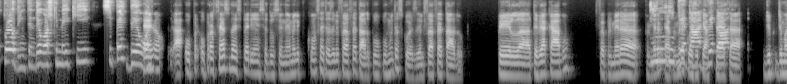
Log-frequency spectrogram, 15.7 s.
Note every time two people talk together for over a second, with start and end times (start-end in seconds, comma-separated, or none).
13.0-14.7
